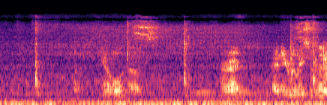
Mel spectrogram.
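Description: Two sharp clicks about two seconds apart, with quiet voices in the room between them.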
